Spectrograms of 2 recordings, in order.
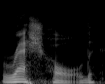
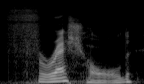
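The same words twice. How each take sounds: First: "threshold" begun with TH, tongue at the teeth, slowly split; TH sound. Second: "threshold" said as "freshhold", starting with F; F sound. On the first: Teacher showing the difference from F, "threshold" with a drawn-out TH. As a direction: stretch the TH that opens "threshold", tongue forward. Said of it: "we always say th with our tongue". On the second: Teacher contrasting the two sounds, "threshold" begun with F. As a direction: swap the TH of "threshold" for a drawn-out F. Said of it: "which is with an F". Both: Shown as a demonstration.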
